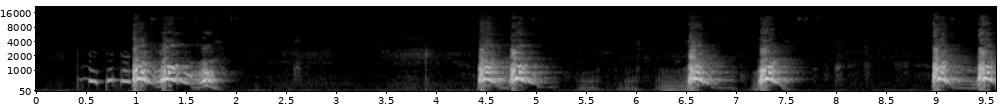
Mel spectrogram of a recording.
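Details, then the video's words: Bumba the dog gives repeated loud, rough barks in doubled bursts spaced a couple of seconds apart, some preceded by a short whine-like onset, with quiet gaps between. "Barking Bumba"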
